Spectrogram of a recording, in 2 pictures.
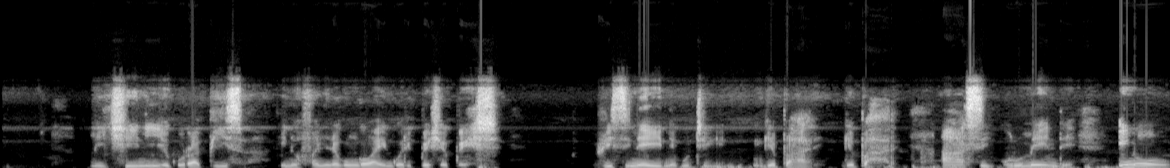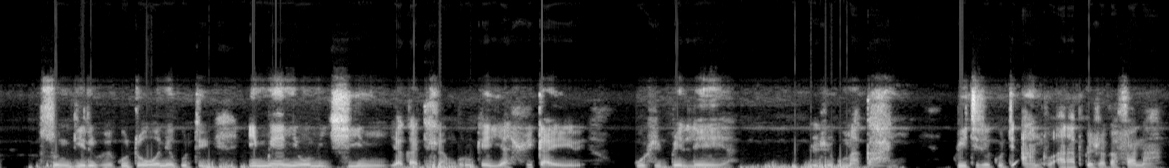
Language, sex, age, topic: Ndau, male, 25-35, health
